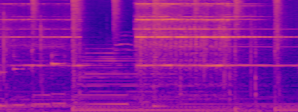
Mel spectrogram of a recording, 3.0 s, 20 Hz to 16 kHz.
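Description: A telephone rings repeatedly in Persona 5 Royal, a bright electronic bell trill pulsing in steady bursts over soft background game music, fairly quiet and with no voices.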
